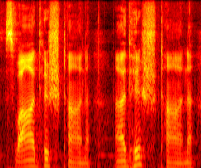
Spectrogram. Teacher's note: So it's not Svadhisthana chakra, it is Svadhisthana, Adhisthana. Both dha and tha are Mahaprana sounds.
